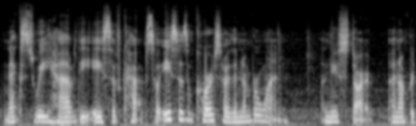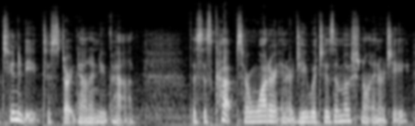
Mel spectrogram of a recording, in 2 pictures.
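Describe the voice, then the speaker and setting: A hoarse woman giving a casual tarot reading as host, chatty and reassuring, her voice still froggy from illness. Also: sits low, steady tone, moderate pace. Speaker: tarot reader.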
